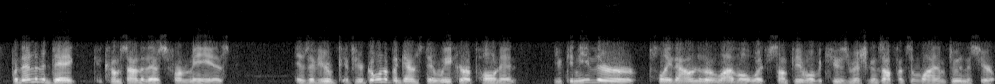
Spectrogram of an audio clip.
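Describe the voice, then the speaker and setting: Fast-talking man on a phone-like line. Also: mid-range voice, dry recording. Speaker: sports radio analyst and guest. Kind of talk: sports podcast interview commentary. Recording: dry, phone-like narrow band.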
